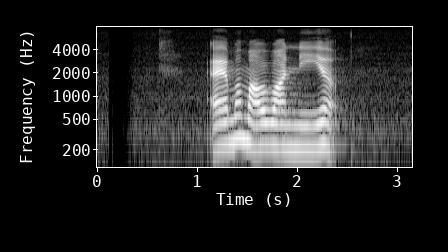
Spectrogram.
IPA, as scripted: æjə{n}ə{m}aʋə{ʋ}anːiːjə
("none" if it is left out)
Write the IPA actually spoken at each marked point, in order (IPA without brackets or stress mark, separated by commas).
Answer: m, m, ʋ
